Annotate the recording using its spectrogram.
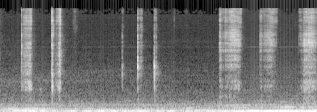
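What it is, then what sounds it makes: Cardboard box brushed. A stiff black-bristle brush is drawn across the surface of a hollow, brown corrugated cardboard box, close up. Irregular raspy, scratchy strokes come through as bright, airy bursts, some quick and some longer sweeps, over a steady low rumble.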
